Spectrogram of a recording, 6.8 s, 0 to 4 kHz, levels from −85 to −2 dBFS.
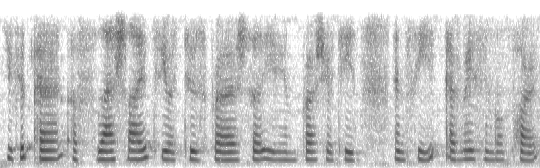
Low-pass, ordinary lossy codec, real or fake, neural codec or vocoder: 3.6 kHz; none; fake; codec, 16 kHz in and 24 kHz out, 2.2 kbps, FireRedTTS-2 codec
